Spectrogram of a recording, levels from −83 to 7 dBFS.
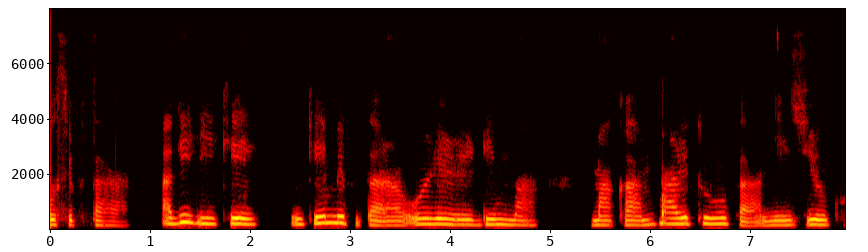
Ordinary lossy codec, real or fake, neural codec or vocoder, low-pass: none; fake; vocoder, 44.1 kHz, 128 mel bands, Pupu-Vocoder; 7.2 kHz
